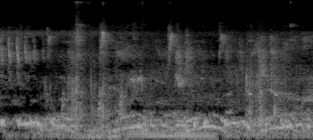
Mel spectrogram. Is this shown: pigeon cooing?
yes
